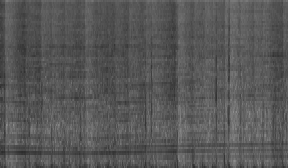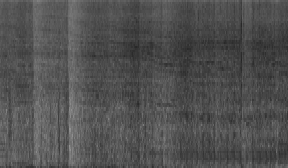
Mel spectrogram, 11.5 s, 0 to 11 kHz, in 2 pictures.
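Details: Honda Cub EZ90 two-stroke, a museum bike on display for years and barely ridden, now on a substitute battery, started right up. Its buzz climbs and settles cleanly as it pulls away under wind noise, revving smoothly without misses. Normal running.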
